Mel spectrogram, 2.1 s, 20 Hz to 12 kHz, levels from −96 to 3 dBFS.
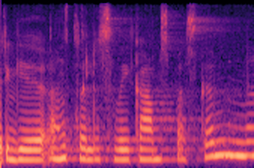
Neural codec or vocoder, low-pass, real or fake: none; 10.8 kHz; real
